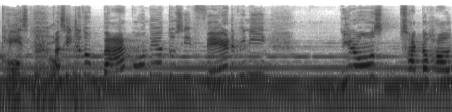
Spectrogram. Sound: speaks Punjabi

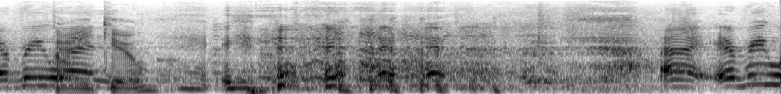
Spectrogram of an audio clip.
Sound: laughing

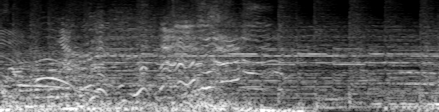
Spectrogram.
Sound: cheering; Crusher screaming

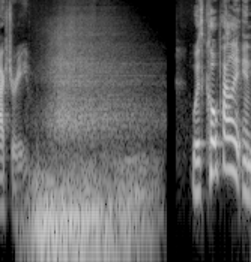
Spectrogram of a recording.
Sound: logo swooshes

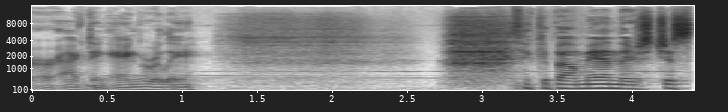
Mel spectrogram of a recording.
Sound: sighs

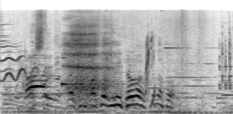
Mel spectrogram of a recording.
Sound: sigh

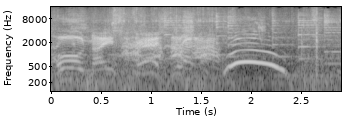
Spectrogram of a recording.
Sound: laughs

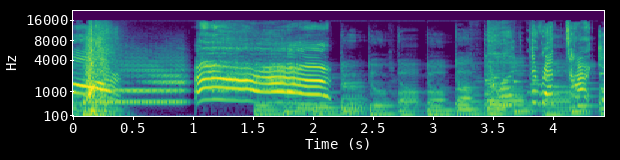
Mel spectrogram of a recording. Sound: Chuckie screaming

